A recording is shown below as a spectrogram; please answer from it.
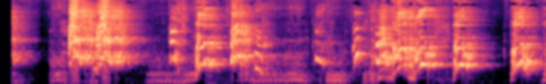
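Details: Six-month-old West Highland White Terrier on a deck after spotting a squirrel, giving harsh barks run together with rough growling in a near-continuous outburst.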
